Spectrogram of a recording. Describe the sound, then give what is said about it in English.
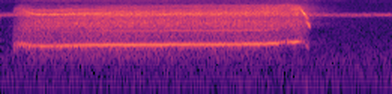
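A female barred owl calls for a mate with a single sustained, steady, high-pitched note lasting about a second and a half that cuts off abruptly, alone with no talk. “That's the sound of a female barred owl calling for a mate.”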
